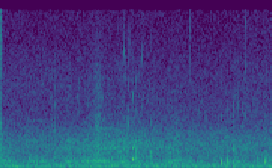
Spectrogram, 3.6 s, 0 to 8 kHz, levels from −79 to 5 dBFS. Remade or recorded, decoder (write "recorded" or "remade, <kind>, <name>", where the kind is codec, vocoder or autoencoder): recorded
